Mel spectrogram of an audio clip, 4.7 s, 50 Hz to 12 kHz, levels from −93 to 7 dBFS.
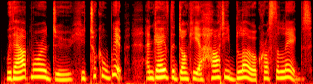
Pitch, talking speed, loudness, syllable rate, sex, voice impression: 215 Hz, 215 wpm, -18 LUFS, 5.1 syllables/s, female, feminine, adult-like, slightly relaxed, powerful, clear, raspy, intellectual, friendly, lively, slightly intense, sharp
